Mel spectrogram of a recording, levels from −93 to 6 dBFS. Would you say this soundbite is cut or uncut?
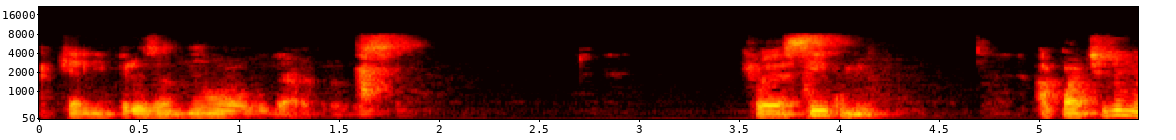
uncut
